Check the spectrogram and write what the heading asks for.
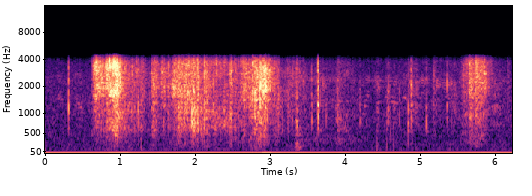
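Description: Close rustling and crackling noise in irregular bursts, the loudest in the first half, with a few sharp clicks in between.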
